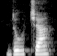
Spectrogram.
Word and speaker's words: ducha: So it's a ch sound like in cheese, coche, ducha, fecha, and the name is che.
